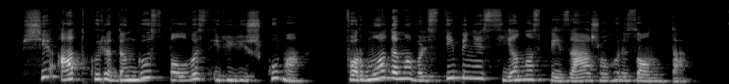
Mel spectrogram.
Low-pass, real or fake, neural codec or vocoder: 14.4 kHz; real; none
